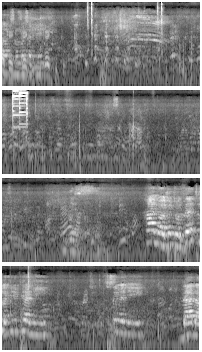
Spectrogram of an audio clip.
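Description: A young woman speaks with animation into a microphone, heard through loudspeakers.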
